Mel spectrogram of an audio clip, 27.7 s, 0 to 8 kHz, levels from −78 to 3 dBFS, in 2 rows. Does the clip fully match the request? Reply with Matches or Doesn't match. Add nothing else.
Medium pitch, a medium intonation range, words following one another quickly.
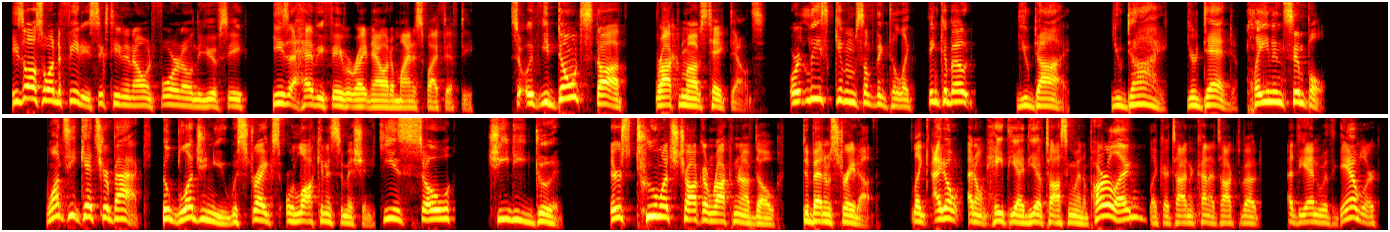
Doesn't match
